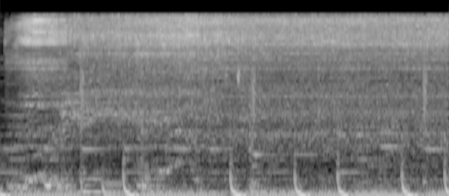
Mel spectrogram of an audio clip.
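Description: Background music with a repeating pattern of falling tones, over a steady hiss of water running from a tap, starting right at the beginning, as the body scrub is rinsed off the hands.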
